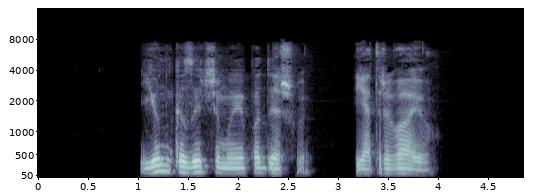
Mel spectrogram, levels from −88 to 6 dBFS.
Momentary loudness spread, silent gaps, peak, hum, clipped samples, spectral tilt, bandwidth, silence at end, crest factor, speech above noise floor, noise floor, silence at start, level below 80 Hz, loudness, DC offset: 12 LU; none; -2 dBFS; none; under 0.1%; -5 dB/octave; 7.8 kHz; 0.95 s; 18 dB; over 72 dB; under -90 dBFS; 1.05 s; -54 dBFS; -18 LUFS; under 0.1%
